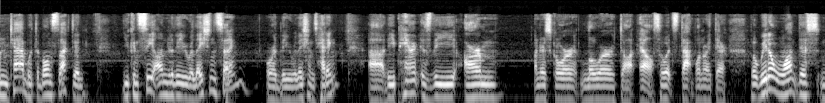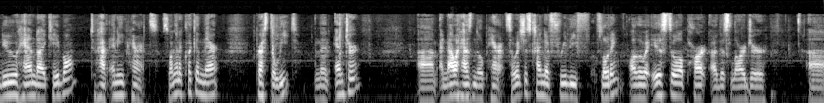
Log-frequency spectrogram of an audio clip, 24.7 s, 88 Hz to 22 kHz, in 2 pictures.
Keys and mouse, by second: 15.2-17.0 drag.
